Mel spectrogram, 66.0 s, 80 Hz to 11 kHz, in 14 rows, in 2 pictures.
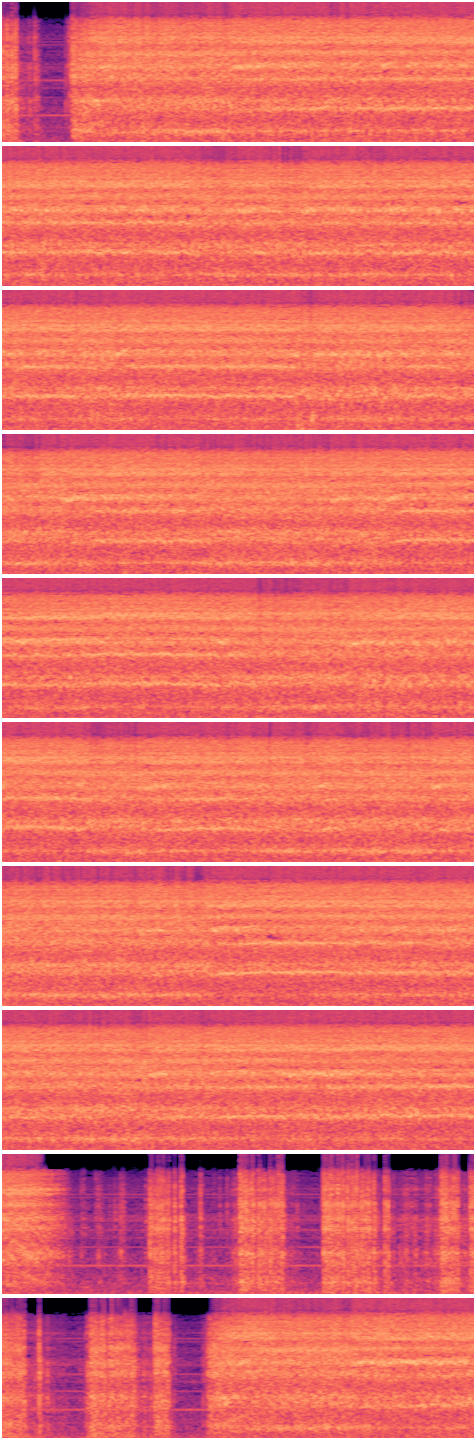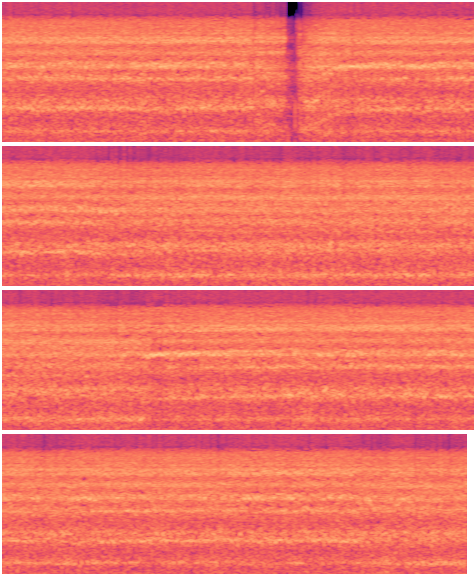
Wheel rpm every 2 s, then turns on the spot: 120, 230, 230, 230, 230, 230, 230, 230, 220, 220, 230, 220, 230, 220, 220, 230, 230, 230, 190, 20, 20, 20, 140, 220, 190, 180, 220, 210, 210, 220, 230, 230, 220.
38-44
